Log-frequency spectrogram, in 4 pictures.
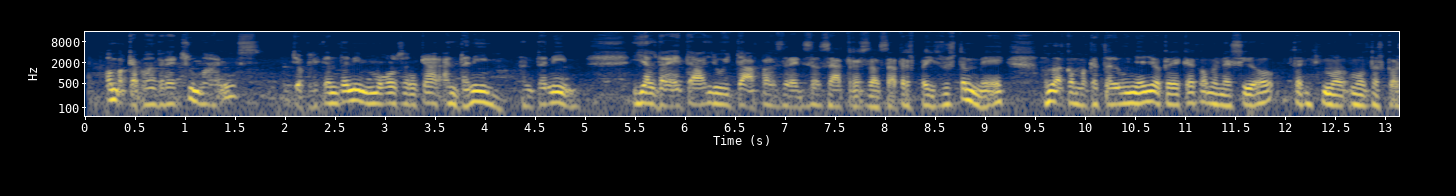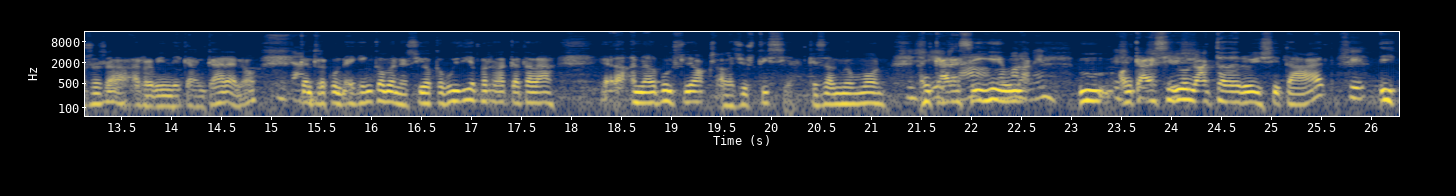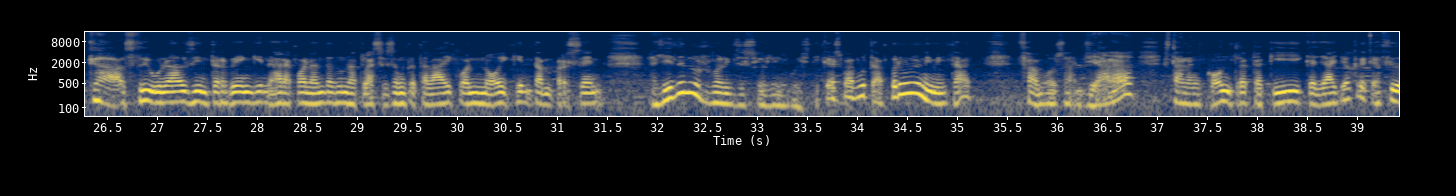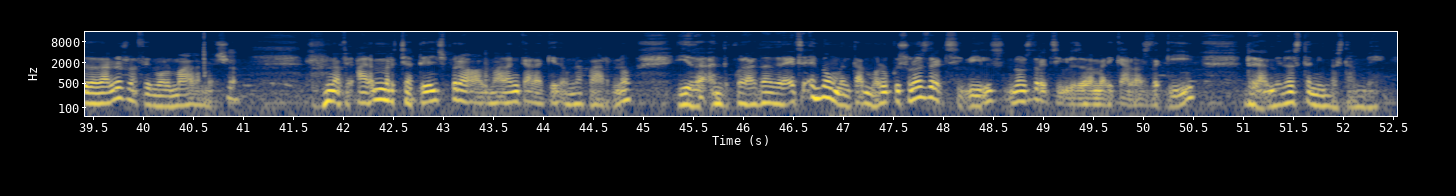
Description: Magda Oranich, advocada i autora 'Totes les batalles'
